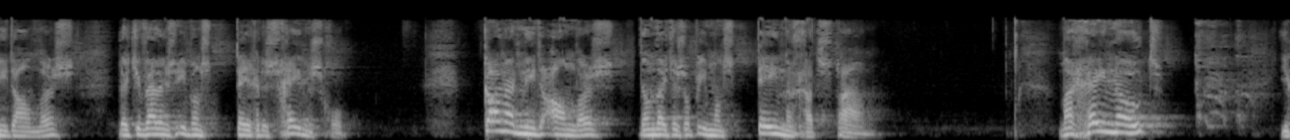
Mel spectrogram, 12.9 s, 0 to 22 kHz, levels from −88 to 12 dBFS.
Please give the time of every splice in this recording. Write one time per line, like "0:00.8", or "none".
0:06.3
0:06.7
